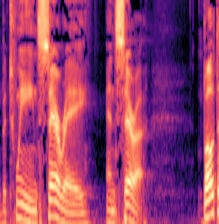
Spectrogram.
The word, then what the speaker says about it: Sarai: Then God said to Abraham, and I'm going to, I haven't been doing this all of these months, but I'm going to now pronounce Sarah's name the way it actually is in the Hebrew. Um, as for Sarai, your wife. That's how her name has been pronounced uh, up to this point of Genesis, even though we've been saying Sarah for convenience sake.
